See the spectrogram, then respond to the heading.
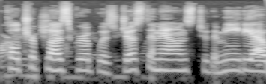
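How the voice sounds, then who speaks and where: A woman with a Spanish accent and a medium pitch speaks in a very clean recording with a silent background and a dry, close sound with no echo. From Colombia. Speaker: entrepreneur and business commentator. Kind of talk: podcast interview. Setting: airport lounge.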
